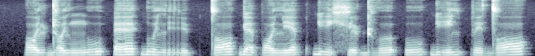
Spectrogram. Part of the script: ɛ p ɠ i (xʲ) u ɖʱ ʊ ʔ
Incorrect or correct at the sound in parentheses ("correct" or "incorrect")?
correct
